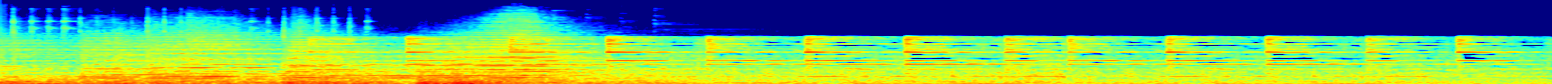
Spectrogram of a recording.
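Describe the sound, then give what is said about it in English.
An alarm bell clangs loudly in a rapid, steady rhythm, strike after strike ringing out over a low rumbling background, with no voices. “Ring the bell!”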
